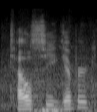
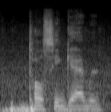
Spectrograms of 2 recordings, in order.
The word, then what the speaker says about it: Tulsi Gabbard: Telsey Gibbard. Tulsi Gabbard. Gabbard. Sorry, I mispronounced it.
